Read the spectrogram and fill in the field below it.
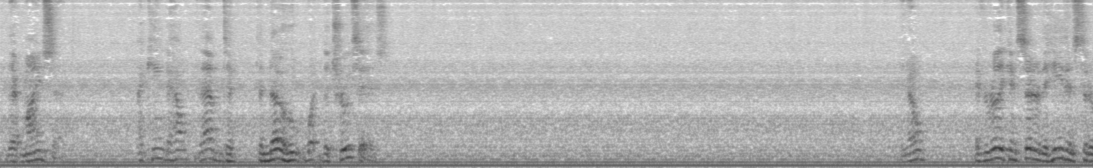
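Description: A middle-aged man speaks calmly, heard as if over an online call.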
